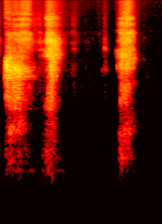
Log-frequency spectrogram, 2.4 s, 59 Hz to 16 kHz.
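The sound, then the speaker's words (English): Someone with allergies blows their nose in three loud, breathy bursts: a long one, a shorter one right after, then a final burst after a brief pause. No talking. “Every time I start these things, I always, it must be something here that's triggering my allergies. Because like I wasn't blowing my nose, you know, 20 minutes ago.”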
